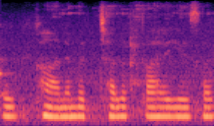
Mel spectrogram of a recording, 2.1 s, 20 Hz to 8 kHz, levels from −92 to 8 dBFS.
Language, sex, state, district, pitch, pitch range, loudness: Hindi, female, Odisha, Sambalpur, 175 Hz, 175-180 Hz, -15 LUFS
